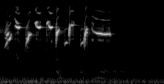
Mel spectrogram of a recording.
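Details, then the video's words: Algerian goldfinch song in the rare tiwawati galoubi and sarfati styles: a quick run of bright, high chirping notes, eight or so clipped syllables ending in a longer sustained whistle. "من اقوى اغاني طائر الحسون, تيواواطي قالوبي النادرة + سرفاتي"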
